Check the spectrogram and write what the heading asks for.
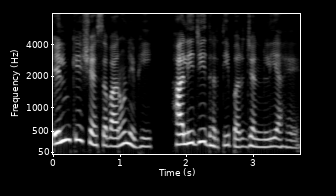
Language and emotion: Urdu, neutral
